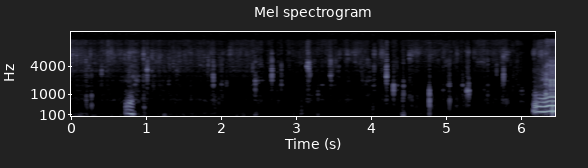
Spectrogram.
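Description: Mostly quiet, with one short, low vocal sound about a second in and faint scattered clicks and ticks, most of them between about four and five seconds in.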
